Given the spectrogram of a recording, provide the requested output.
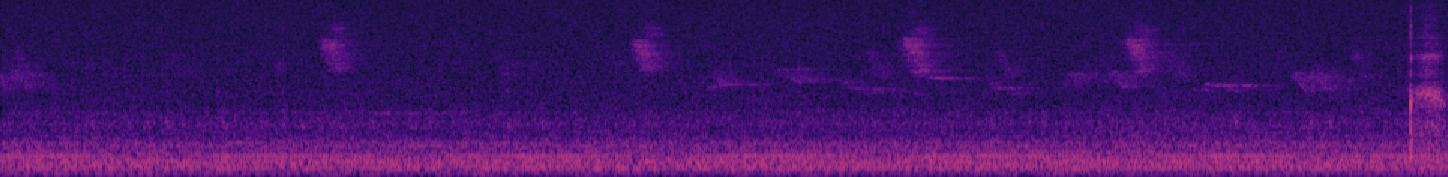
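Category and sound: bird, birds chirping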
